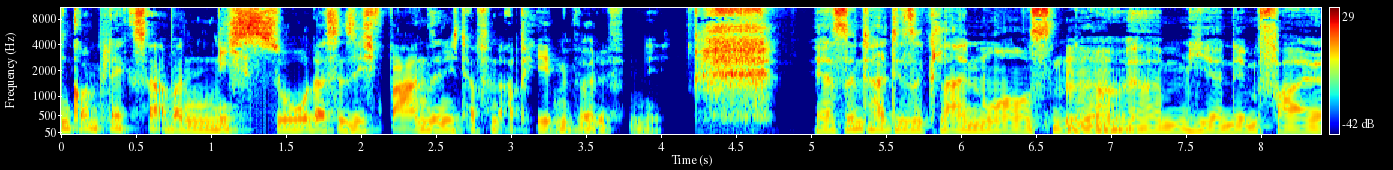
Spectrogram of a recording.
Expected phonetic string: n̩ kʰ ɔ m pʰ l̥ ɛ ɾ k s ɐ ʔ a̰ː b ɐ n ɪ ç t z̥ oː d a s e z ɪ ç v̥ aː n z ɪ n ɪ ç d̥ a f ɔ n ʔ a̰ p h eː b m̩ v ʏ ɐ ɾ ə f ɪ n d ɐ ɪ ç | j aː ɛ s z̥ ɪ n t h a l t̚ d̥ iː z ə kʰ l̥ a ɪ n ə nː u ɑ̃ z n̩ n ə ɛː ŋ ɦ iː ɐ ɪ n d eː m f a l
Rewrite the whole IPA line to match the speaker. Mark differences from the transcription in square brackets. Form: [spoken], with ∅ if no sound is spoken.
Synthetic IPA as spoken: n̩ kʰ ɔ m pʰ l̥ ɛ [∅] k s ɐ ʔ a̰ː b ɐ n ɪ ç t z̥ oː d a s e z ɪ ç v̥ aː n z ɪ n ɪ ç d̥ a f ɔ n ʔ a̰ p h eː b m̩ v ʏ ɐ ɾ ə f ɪ n d [ə] ɪ ç | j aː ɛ s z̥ ɪ n t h a l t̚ d̥ iː z ə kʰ l̥ a ɪ n ə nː u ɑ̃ [s] n̩ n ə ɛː [m] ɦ iː ɐ ɪ n d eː m f a l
